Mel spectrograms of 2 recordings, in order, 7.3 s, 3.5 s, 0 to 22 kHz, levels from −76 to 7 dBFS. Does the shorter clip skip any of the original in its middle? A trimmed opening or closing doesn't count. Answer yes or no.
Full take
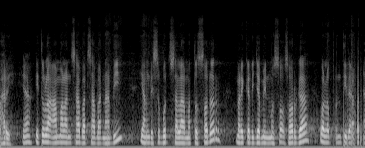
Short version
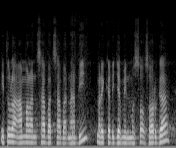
yes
